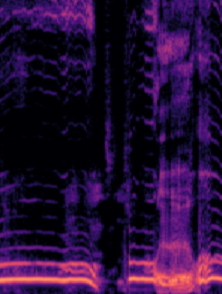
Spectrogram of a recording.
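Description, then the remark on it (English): A person imitates an elk bugle: two long, loud, high whistling wails, the first sliding down at its end, the second turning rough and grunting midway before rising again. “What's the elk noise?”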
